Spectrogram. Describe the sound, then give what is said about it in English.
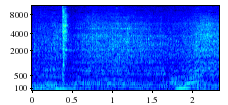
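A tour boat's motor starting on a lagoon: a steady low engine rumble with a brief sharp click early on, then a louder rev surging up near the end. “He fires up the motor and ferries a group of travelers toward one of the islands.”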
